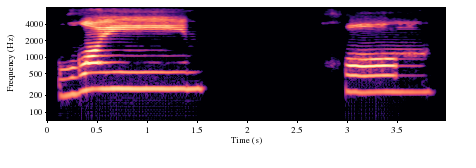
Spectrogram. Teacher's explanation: और उसके बाद में देखा था कि हम और 2 हुर्फ अदा होते हैं जो हलक के मुंह की तरफ वाले हिस्से से, जो क्लोजेस्ट है माउथ के, वहां से निकलते हैं. वो जो है गॉइन, खौ, ये 2 हुर्फ निकलते हैं.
